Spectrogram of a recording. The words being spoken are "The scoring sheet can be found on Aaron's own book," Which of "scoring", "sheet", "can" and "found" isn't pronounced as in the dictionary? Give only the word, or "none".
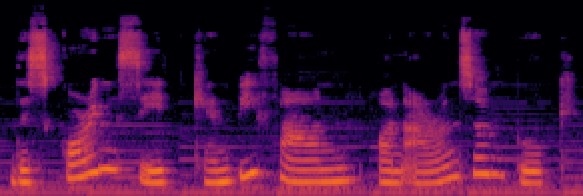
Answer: sheet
